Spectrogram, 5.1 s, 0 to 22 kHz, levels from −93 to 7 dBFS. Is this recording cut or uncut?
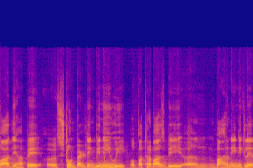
cut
